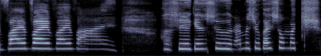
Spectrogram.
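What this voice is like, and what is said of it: Strained, fading voice. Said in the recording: “my voice is dying. I have to rest it.”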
